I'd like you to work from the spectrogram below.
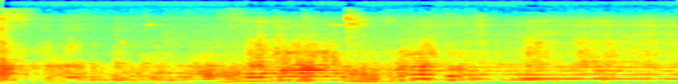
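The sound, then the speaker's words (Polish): A delivery truck bringing aid parcels from all over Poland, arriving daily, rumbles with a steady, deep droning hum that swells slightly as it pulls in, filling the space for a few seconds. “Taki samochód przyjeżdża do nas codziennie.”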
